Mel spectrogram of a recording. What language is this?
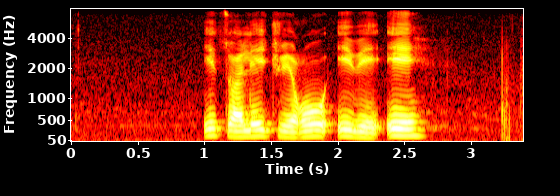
Northern Sotho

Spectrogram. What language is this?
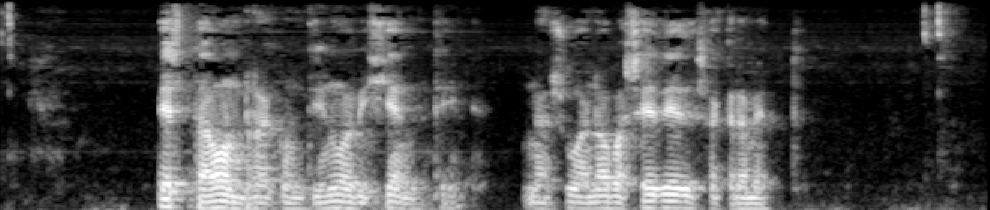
Galician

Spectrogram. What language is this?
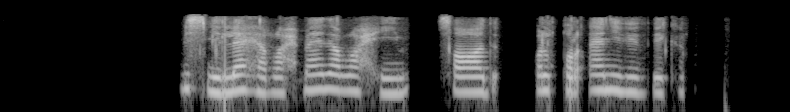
Arabic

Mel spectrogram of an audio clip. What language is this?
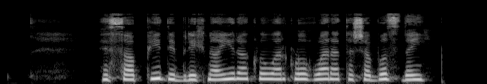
Pashto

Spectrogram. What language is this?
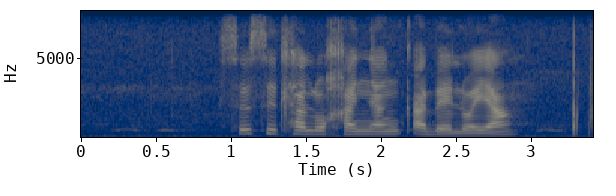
Tswana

